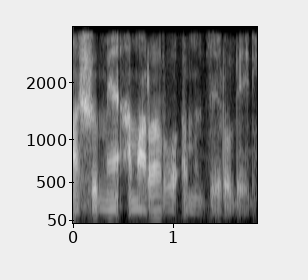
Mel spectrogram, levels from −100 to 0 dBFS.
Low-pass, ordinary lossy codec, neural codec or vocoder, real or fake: 3.6 kHz; none; codec, 44.1 kHz, 7.8 kbps, Pupu-Codec; fake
